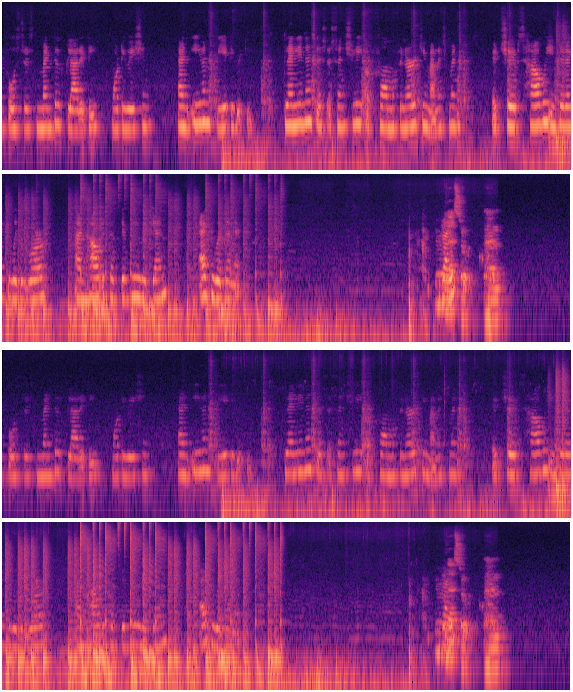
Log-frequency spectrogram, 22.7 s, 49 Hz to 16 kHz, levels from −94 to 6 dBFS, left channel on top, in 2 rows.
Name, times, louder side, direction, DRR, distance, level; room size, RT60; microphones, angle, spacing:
voice 1, 0.0-3.0 3.5-5.0 5.6-9.2 9.8-12.3 12.8-14.7 15.3-16.2 19.5-20.5, left 7 dB, 85° left, 0.4 m, -24 dB
sound 1, 2.6-3.2 3.6-3.7 4.1-4.8 5.1-5.8 6.2-8.7 9.1-9.7 10.1-10.6 11.0-11.6 11.9-12.5 12.9-13.0, left 1 dB, 10° right, 3.5 m, -40 dB
sound 2, 4.4-20.0, right 2 dB, 40° right, 0.6 m, -36 dB
sound 3, 10.9-17.0, right 5 dB, 80° right, 0.6 m, -24 dB
voice 2, 20.0-20.7 21.0-21.3, left 2 dB, 15° left, 1.7 m, -22 dB
7.6 x 4.4 x 5.0 m
head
